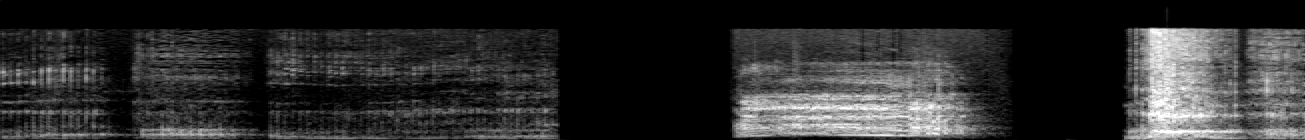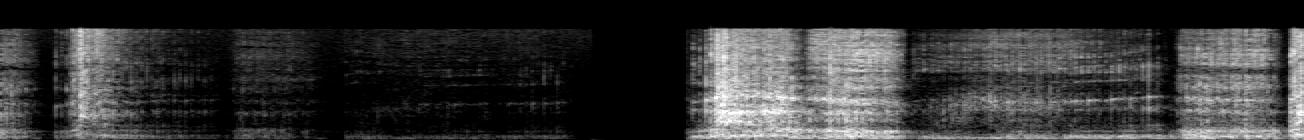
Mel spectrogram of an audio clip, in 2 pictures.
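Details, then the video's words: Lion calling in a series of separate deep, harmonic roars and growls, each a few seconds long, with abrupt silent gaps between bursts and a strong low rumble under them. "Gerçek Aslan Sesleri Yüksek Kalite | Lion Sounds in High Quality"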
